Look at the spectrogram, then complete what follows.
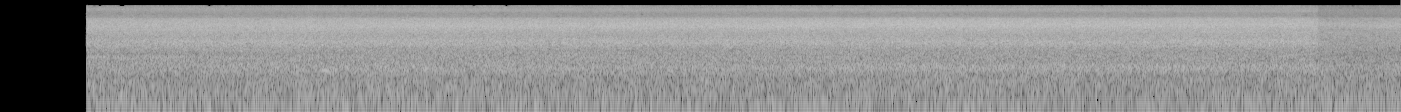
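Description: Fast mountain river rushing over rocks in white-water rapids: a steady, even rushing noise that starts suddenly about a second in and turns slightly duller near the end.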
